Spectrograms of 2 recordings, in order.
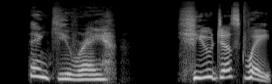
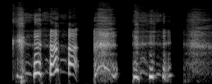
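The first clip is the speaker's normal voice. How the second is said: high, light giggle; 7 semitones higher than usual. Acted. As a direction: giggle freely for a moment. Laughs during friendly chat with Ray.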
